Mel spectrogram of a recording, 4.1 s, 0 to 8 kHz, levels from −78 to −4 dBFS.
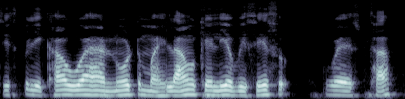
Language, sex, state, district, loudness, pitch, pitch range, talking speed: Hindi, male, Jharkhand, Garhwa, -18 LUFS, 140 Hz, 130-145 Hz, 160 wpm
